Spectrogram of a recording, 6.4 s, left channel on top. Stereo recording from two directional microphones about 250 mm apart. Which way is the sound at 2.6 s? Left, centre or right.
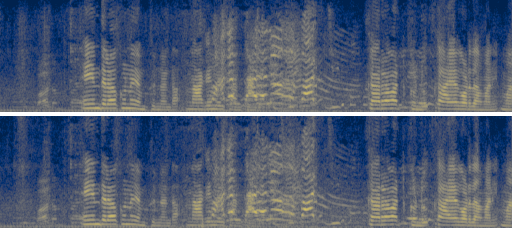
Right.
